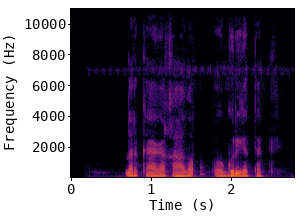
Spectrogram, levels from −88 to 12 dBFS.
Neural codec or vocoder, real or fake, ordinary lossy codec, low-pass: none; real; none; none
